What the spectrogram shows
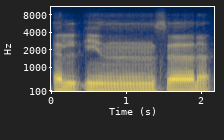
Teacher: ഇതിൽ സാക്കിന നൂനിനെ മണിച്ചുകൊണ്ട് ഇഖ്ഫ ഹഖീഖി നൽകി അവ്യക്തമാക്കി ഉന്നത്തോടുകൂടി ഉച്ചരിക്കണം.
